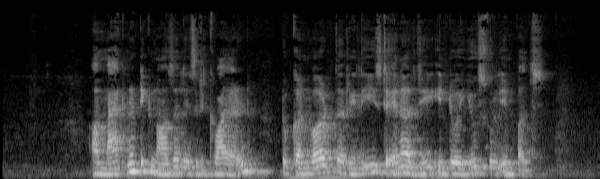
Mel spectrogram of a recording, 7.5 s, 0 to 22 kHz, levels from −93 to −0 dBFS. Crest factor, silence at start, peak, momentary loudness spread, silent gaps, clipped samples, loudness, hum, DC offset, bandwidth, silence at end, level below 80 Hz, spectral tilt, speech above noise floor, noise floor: 16 dB; 1.15 s; -12 dBFS; 11 LU; none; under 0.1%; -28 LUFS; none; under 0.1%; 16 kHz; 0.7 s; -52 dBFS; -7.5 dB/octave; 35 dB; -62 dBFS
